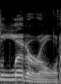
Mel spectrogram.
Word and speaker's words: littoral: Littoral? I wanted to say literal. – But it's, yeah. Well, it's pronounced literal.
